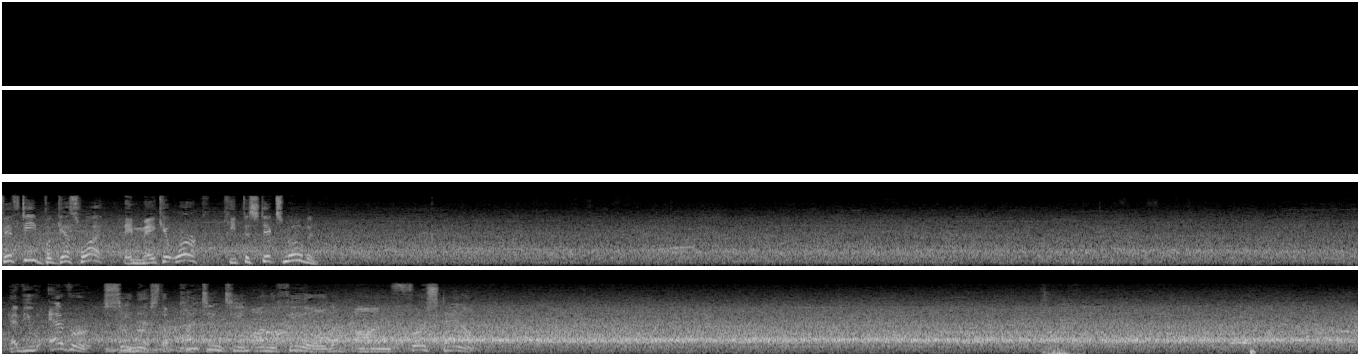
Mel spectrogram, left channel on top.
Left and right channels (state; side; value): silent; left; 63 dB below the other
